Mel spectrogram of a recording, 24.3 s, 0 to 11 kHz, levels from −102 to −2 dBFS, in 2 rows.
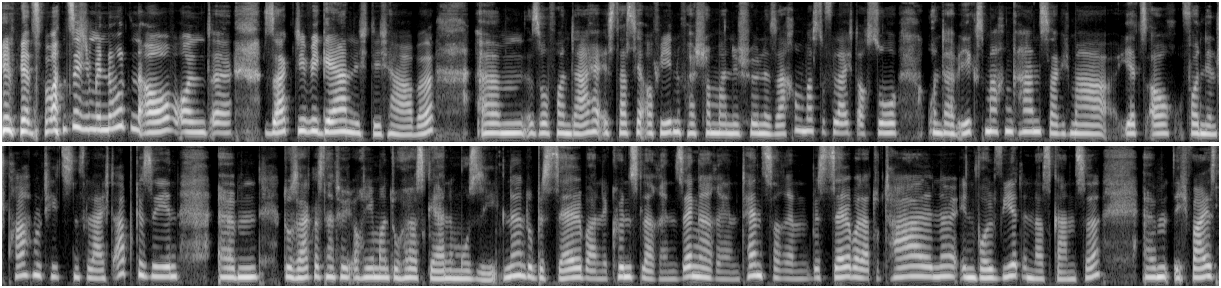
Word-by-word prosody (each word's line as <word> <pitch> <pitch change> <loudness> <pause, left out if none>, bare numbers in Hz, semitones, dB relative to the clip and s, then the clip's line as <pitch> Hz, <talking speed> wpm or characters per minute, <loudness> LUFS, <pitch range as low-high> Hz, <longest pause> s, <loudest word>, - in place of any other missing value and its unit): nehme 290 -2 +10
hier 265 -1 +9
20 305 +7 +5
Minuten 315 +3 +3
auf 245 +4 +5
und, 240 -1 +1
äh, 230 0 -1 0.3
sage 240 +4 +3
dir, 275 -1 +4
wie 265 -3 +5
gern 255 0 +6
ich 220 -2 -2
dich 200 +1 -4
habe.“ 195 +5 -1 0.5
Ähm, 225 0 +3
so, 220 +1 0
von 220 0 0
daher 215 +4 0
ist 230 +1 -3
das 225 -1 0
ja 240 - -2
auf 220 0 -4
jeden 235 +2 +1
Fall 220 -1 -4
schon 225 +1 0
mal 220 0 +2
'ne 215 0 +1
schöne 215 0 -1
Sache, 210 +8 -6
was 270 0 -1
du 255 - -15
vielleicht 230 -1 -6
auch - - -6
so 225 +1 -1 0.3
unterwegs 225 +1 -1
machen 260 0 +1
kannst, 255 +1 0
sage 215 -3 -4
ich 210 - -10
mal, 210 -2 -1
jetzt 215 0 -3
auch 210 0 -2
von 220 -1 0
den 200 -2 0
Sprachnotizen 235 -2 -5
vielleicht 195 -3 -7
abgesehen. 235 -6 -1 0.4
Ähm, 220 0 +3 0.3
du 225 - +1
sagtest 220 +2 0
natürlich 220 -1 -1
auch 205 - -5
jemand 215 -1 +2
du 200 -2 -1
hörst 205 0 +1
gerne 190 0 0
Musik, 180 -2 -3
ne? 250 +3 +3
Du 230 - 0
bist 205 -2 -2
selber 200 0 0
'ne 180 0 -13
Künstlerin, 195 -6 -1
Sängerin, 185 -5 -2
Tänzerin, 200 -8 -3
bist 205 +1 -6
selber 220 0 +1
da 195 -1 -3
total, 225 +5 -2
ne, 235 +1 -1
involviert 210 +3 0
in 210 -2 -2
das 180 -1 -5
Ganze. 175 +8 -4 0.4
Ähm, 220 0 +2
ich 200 +2 -7
weiß 220 +3 +1
220 Hz, 190 wpm, -25 LUFS, 205-240 Hz, 0.5 s, nehme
